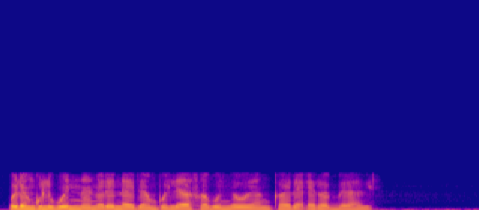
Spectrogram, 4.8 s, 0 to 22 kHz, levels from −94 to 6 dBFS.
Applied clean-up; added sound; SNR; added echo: neural mask model DeepFilterNet 3.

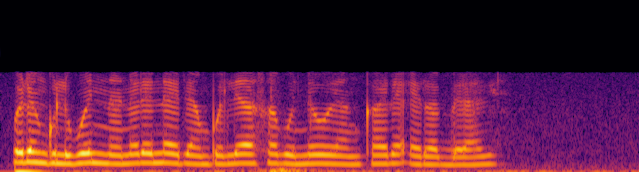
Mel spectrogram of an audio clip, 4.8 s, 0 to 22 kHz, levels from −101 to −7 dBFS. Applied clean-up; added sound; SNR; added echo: none; Slam; 16 dB; none.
